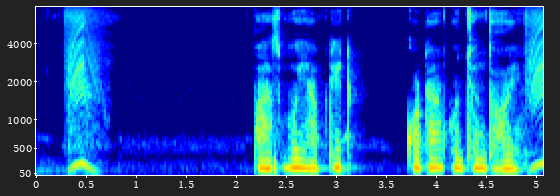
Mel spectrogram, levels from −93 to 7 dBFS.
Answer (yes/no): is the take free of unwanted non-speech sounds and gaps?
yes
